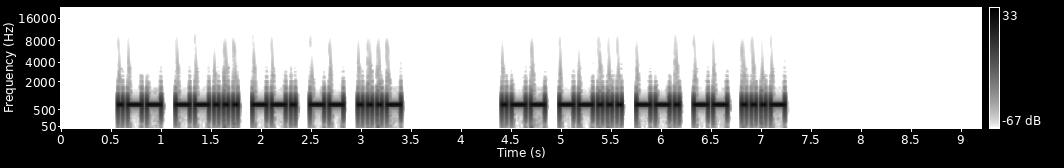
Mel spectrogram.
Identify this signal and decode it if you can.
Morse code, heard as a keyed tone, about 25 wpm, 700 Hz. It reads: W7GMV W7GMV
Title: USA Call Signs - 5 Characters - Repeated 2x - 25wpm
